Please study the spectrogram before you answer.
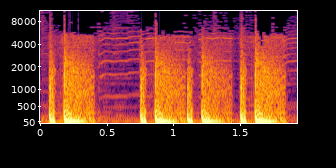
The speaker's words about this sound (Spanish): con estos cañonazos tradicionales que Sergio está insertando a través de la magia de la edición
